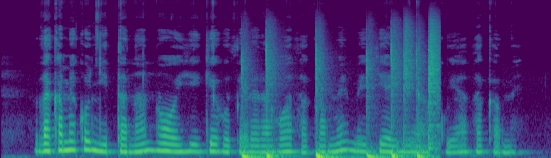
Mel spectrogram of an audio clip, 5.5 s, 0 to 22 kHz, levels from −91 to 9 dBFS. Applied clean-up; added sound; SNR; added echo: none; Drum kit; -4 dB; none.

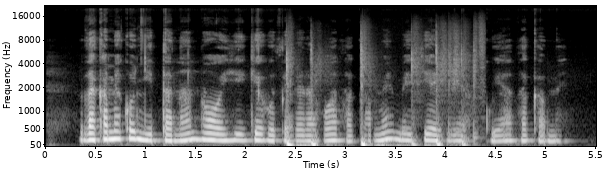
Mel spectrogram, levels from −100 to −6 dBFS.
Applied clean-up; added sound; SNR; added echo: neural mask model RNNoise.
